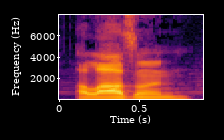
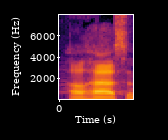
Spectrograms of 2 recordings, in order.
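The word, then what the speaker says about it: Alhassan: and I think um Alazan alhassen alhassen there it is I was saying it wrong I'm sorry alhassen is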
